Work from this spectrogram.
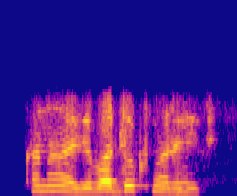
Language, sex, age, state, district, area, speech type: Maithili, male, 60+, Bihar, Saharsa, rural, conversation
